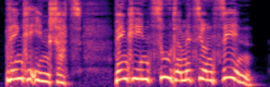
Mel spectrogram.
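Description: A woman voicing a desperate, weeping father in a dramatic story, his lines pitched high and loud. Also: lively intonation, normal speed. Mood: urgent. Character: desperate father, a man trying to save his daughter.

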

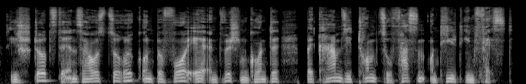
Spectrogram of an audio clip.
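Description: A man narrating a children's storybook in a lively, expressive way. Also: medium pitch, normal speed, husky, dry recording, studio quality.

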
